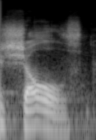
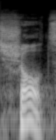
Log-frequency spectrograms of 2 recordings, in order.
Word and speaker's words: Schulz: name after the Schultz they're saying his name wrong she was saying Shoals yeah no it's Schultz I believe that's what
